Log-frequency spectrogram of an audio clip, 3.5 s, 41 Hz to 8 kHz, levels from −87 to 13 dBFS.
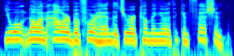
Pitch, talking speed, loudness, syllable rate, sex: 180 Hz, 220 wpm, -19 LUFS, 6.0 syllables/s, male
